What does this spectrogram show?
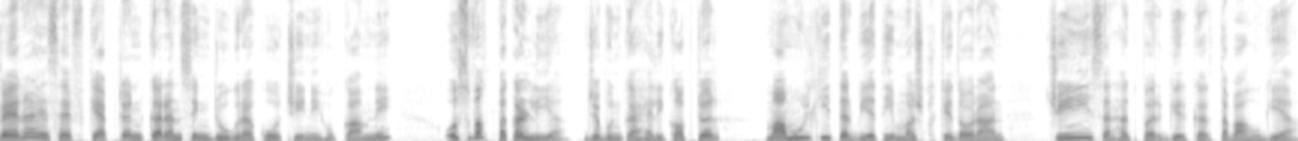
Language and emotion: Urdu, neutral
